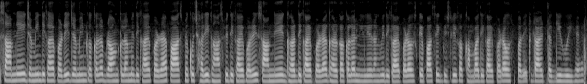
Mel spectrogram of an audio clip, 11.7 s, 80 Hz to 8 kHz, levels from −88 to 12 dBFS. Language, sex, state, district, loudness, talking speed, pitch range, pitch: Hindi, female, Jharkhand, Sahebganj, -19 LUFS, 320 wpm, 195-210 Hz, 200 Hz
